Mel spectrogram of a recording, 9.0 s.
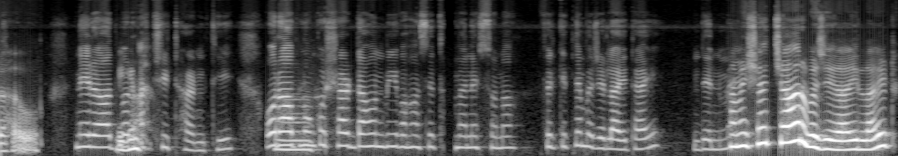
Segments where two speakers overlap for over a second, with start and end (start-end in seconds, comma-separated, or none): none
